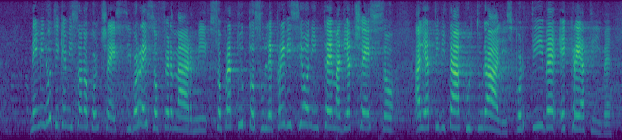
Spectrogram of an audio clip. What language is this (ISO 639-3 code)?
ita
